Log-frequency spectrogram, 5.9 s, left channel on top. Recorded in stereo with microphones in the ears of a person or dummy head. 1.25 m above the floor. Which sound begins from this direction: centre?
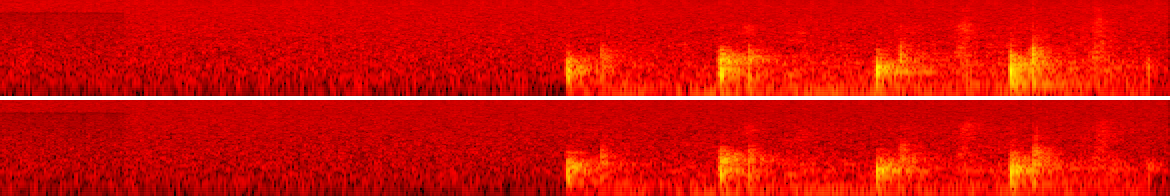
Footsteps, at 2.8 s.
